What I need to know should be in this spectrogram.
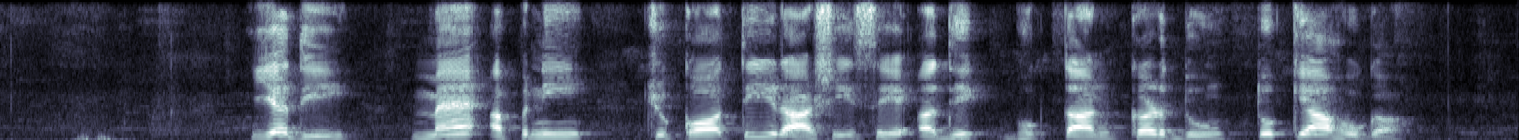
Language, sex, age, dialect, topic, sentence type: Hindi, male, 18-24, Marwari Dhudhari, banking, question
